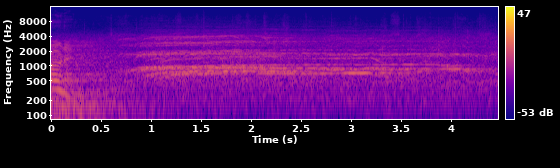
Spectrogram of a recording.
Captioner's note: audience cheering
